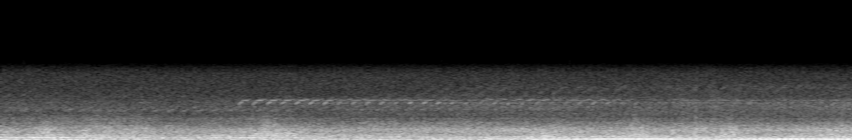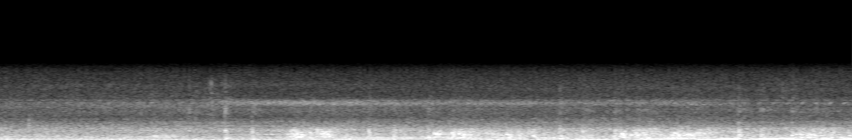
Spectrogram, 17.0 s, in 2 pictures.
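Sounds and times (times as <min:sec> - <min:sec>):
electric train rumble: 0:00.0 - 0:17.0
faint high wavering whine: 0:00.0 - 0:17.0.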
